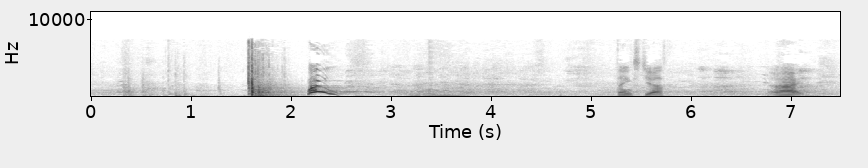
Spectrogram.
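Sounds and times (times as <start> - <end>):
door slamming shut: 1.6 - 2.1
laughter: 2.3 - 7.4
speech: 5.3 - 5.9, 6.8 - 7.4.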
